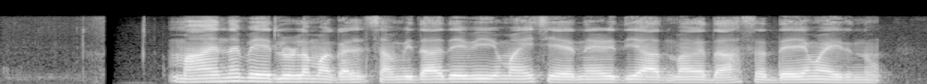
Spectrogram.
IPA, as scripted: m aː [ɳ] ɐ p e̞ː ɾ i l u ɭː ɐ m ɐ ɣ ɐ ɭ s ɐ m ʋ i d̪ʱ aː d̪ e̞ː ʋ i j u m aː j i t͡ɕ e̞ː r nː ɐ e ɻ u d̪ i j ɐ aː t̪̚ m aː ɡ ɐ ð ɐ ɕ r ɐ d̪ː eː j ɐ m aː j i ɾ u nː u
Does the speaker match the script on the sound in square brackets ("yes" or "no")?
no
